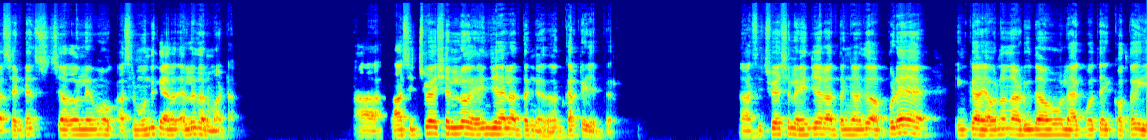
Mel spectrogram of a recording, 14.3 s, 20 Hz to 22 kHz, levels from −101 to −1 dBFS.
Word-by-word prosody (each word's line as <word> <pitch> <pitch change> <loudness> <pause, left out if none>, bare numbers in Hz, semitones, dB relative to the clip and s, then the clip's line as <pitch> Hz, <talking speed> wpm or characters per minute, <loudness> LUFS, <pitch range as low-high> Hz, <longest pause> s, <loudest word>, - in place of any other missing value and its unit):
Sentence 135 +3 -5 0.2
చదవలేము, 125 +1 +1 0.2
అసలు 115 +2 -7
ముందుకేల్ 125 -2 +1
యేళ్ళదన్నమాట. 130 -5 -1 1.6
ఆ! 110 - -6 0.4
ఆ - - +5
సిట్యుయేషన్‌లో 150 +3 +2 0.2
ఏం 135 +1 0
జేయాలో 135 -1 +4
అర్థం 115 - -2
గాదు. 95 - -3 0.2
కరెక్ట్‌గా 115 0 -2
జెప్పారు. 100 0 -11 1.6
ఆ - - -2
సిట్యుయేషన్‌లో 135 +4 -1
ఏం 130 - -4
జేయాలో 135 -1 +2
అర్థం 125 -1 -3
గాదు. 120 +2 0
అప్పుడే 160 +4 +3 0.7
ఇంకా 120 0 +2
ఎవరినైనా 130 +2 +1
అడుగుదాము, 125 +1 +3
లేకపోతే 120 +1 -2 0.2
కొత్తగ 130 - -4
125 Hz, 110 wpm, -23 LUFS, 120-135 Hz, 1.6 s, ఆ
